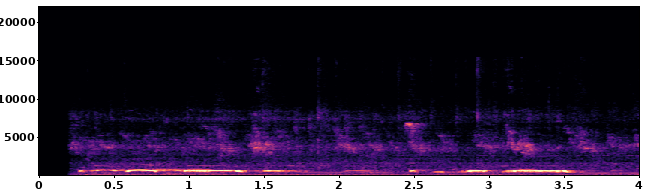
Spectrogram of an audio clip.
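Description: Spotted dove cooing, soft low hooting notes in a run of short phrases with brief pauses, over faint high chirps from other birds.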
